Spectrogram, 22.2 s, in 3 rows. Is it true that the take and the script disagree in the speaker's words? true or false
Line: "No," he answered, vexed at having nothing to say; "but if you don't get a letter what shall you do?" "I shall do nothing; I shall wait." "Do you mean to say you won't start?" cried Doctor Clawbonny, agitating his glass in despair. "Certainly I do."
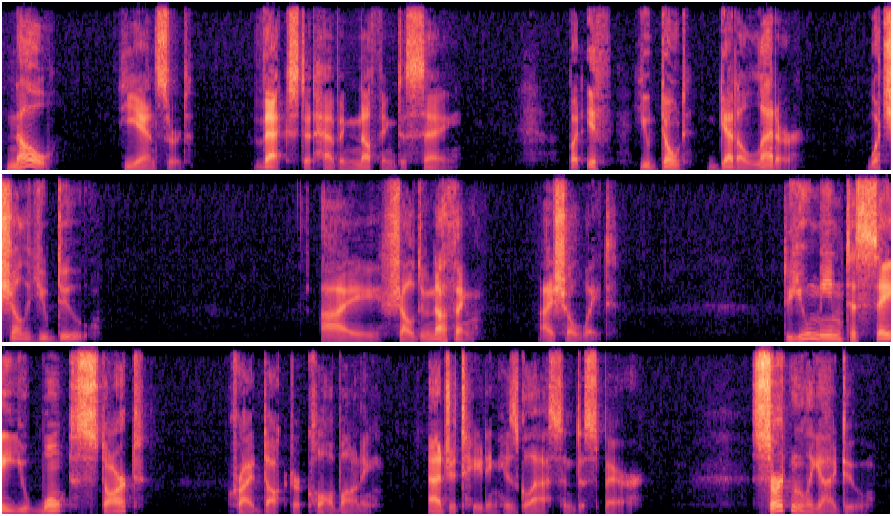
false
